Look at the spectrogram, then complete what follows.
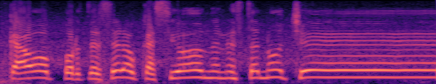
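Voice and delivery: slow, high, loud call of the finisher; excited move call. Acted. Playing wrestler, calls his move. (anuncio emocionado)

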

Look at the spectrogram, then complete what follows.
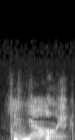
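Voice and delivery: sudden hushed whisper after the climax. Real, not acted. Preacher to congregation, dropping to a whisper. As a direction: breathe it as a whisper.

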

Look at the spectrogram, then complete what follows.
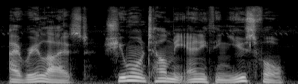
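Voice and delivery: ordinary delivery

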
